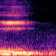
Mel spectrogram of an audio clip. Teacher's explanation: E is a front close vowel, long E.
